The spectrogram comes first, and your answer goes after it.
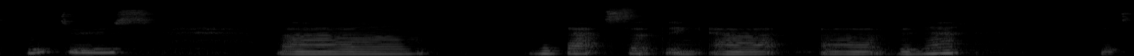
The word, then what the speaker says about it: vignette: But that's something Vignette.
